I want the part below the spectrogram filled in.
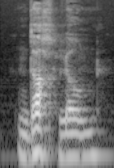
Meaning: daily pay, daily wages, as opposed to hourly or long-term remuneration
- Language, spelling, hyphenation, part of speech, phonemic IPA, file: Dutch, dagloon, dag‧loon, noun, /ˈdɑx.loːn/, Nl-dagloon.ogg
